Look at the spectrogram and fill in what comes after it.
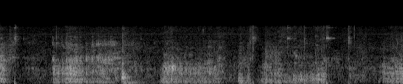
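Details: Dory, a pet dog, growls steadily during a tug-of-war game inside a small room, a rough continuous rumble with a few sharper accents and handling noise.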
